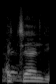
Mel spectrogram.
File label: "White", Yimas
